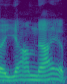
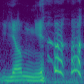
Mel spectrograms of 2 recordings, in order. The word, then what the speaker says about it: Yamnaya: Okay, so the Yamnaya people, not Yamnya.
